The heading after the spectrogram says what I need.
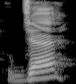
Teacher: ज का उच्चारण स्थान होता है तालू से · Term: तालव्य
